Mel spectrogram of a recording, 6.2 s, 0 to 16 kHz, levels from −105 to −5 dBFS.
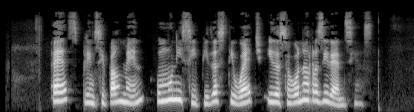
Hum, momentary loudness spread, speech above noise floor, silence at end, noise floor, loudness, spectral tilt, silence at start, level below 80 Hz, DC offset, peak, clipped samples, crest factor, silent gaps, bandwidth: none; 10 LU; 53 dB; 0.7 s; -76 dBFS; -23 LUFS; -4 dB/octave; 0.75 s; -78 dBFS; under 0.1%; -4 dBFS; under 0.1%; 20 dB; none; 11.5 kHz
